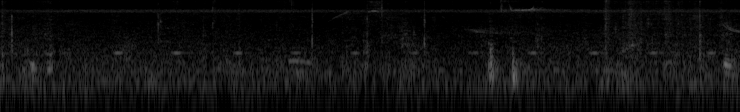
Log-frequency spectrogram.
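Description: Faint outdoor background: light scuffles and pattering from monkeys moving on concrete, over a steady high tone and a soft note repeating about twice a second.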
